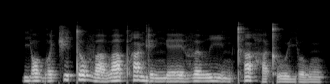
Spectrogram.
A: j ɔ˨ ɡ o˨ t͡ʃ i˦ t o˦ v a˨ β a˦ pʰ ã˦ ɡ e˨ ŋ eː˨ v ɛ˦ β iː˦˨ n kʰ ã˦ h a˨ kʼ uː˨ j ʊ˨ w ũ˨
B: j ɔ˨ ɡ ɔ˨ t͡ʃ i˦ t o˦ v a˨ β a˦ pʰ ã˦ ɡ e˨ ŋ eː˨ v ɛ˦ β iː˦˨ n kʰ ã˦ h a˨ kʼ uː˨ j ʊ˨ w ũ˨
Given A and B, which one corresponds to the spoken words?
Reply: B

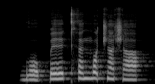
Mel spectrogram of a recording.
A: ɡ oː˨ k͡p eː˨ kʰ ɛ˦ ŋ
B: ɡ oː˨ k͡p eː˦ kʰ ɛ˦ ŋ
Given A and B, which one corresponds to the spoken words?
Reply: B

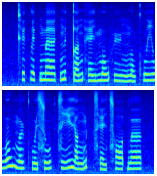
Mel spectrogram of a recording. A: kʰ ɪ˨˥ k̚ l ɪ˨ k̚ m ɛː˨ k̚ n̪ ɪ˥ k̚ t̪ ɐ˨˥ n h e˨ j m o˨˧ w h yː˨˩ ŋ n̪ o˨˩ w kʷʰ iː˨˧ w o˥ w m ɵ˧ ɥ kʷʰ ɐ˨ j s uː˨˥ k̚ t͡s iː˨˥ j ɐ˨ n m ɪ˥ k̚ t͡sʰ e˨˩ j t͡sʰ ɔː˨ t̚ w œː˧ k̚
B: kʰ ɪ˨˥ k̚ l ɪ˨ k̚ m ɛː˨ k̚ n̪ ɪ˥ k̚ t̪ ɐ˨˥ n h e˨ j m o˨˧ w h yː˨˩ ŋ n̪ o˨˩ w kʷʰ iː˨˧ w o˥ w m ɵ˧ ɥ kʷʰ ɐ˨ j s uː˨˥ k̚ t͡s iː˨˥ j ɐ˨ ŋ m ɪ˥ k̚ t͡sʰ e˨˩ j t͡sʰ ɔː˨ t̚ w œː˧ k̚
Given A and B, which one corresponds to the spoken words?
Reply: B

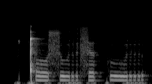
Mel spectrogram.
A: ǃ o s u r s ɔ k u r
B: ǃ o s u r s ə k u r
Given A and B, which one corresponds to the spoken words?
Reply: B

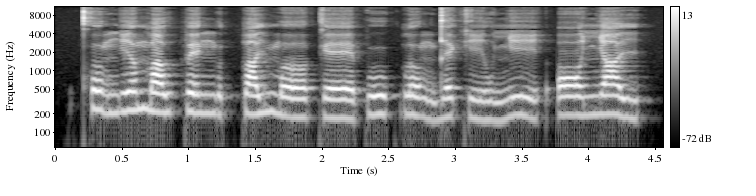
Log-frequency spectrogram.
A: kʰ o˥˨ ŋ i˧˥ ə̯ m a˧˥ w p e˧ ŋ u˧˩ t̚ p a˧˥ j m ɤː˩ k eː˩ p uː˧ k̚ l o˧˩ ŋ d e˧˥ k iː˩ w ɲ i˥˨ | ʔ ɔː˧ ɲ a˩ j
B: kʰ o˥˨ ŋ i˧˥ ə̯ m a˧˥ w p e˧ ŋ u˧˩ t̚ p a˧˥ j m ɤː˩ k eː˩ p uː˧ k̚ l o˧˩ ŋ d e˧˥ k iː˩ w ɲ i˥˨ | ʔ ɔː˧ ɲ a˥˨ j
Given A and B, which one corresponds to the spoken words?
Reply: B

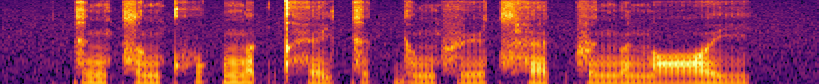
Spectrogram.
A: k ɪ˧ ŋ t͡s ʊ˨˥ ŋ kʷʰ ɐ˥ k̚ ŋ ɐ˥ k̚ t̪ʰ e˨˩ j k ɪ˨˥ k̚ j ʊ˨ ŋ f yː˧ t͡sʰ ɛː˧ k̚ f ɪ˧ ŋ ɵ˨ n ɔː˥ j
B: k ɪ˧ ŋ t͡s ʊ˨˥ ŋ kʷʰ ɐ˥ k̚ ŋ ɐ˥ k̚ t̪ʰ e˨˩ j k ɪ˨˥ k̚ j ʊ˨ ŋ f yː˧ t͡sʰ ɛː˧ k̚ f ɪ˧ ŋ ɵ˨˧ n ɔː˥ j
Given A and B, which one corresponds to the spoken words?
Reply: B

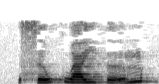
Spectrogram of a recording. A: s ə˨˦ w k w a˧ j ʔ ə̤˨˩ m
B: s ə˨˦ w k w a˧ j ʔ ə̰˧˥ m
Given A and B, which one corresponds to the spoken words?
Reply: B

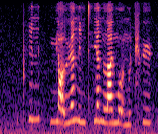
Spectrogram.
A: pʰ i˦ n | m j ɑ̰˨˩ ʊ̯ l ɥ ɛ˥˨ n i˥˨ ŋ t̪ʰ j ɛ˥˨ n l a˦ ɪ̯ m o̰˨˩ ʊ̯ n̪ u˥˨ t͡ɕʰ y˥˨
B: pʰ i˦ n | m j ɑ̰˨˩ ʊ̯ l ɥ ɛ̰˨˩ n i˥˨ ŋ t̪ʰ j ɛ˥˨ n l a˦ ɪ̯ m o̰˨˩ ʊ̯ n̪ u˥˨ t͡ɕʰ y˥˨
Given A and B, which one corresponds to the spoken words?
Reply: A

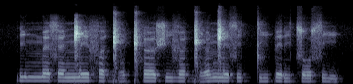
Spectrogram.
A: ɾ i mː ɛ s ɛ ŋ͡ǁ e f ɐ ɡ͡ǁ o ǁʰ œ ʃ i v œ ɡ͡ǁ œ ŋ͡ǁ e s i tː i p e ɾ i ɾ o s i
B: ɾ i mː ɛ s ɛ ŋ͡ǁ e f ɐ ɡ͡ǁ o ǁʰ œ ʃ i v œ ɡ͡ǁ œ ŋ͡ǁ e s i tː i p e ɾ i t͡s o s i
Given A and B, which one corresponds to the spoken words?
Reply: B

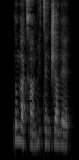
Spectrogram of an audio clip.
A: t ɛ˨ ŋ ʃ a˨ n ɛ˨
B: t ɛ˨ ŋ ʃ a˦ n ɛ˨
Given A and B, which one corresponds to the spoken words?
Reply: A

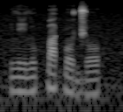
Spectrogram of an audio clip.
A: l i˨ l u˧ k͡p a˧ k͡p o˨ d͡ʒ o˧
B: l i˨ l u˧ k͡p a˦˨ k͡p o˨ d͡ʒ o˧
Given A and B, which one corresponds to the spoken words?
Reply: A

